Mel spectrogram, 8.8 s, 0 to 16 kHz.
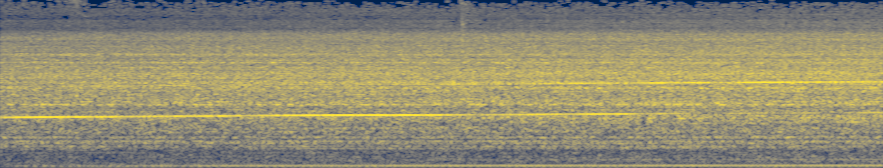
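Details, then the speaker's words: Early-model PS4 Pro under heavy load running Modern Warfare, still spooling up: loud rushing airflow with thin constant whine, "jet engine" fan noise audible across the room; dusting and new thermal paste didn't help, stock fan later replaced with aftermarket. "not even entirely certain that that's at full tilt yet but even over here now it's to the point where you can hear it"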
